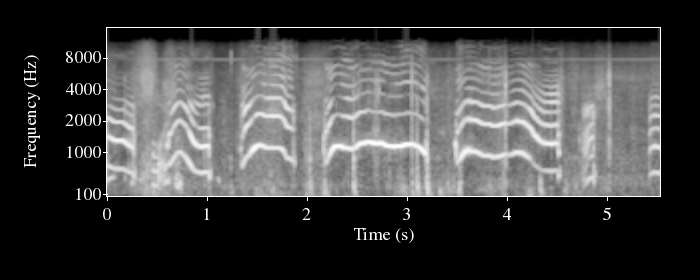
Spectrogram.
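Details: Newborn puppies while nursing: a series of short, arched whimpers and one longer level whine, with softer rustling and snuffling sounds in the gaps between cries.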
